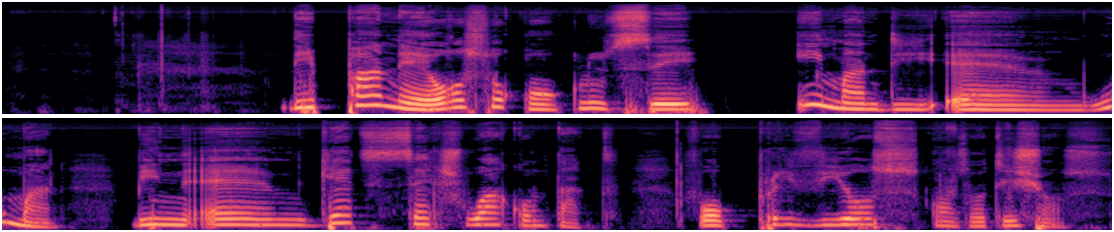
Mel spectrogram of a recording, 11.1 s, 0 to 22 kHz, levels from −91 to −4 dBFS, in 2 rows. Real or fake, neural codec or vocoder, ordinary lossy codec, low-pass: fake; vocoder, 48 kHz, 128 mel bands, Vocos; none; 19.8 kHz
